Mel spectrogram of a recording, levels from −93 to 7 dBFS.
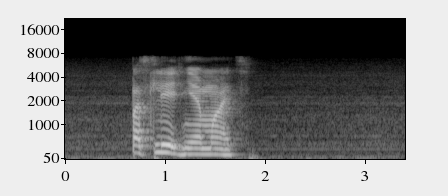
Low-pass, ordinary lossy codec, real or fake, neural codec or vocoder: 7.2 kHz; AAC, 48 kbps; real; none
